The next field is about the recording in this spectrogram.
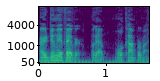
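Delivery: speaking through a mouthful of food. A man chewing jerky talks with the mayor, talking with mouth full. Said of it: "My mouth is full".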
